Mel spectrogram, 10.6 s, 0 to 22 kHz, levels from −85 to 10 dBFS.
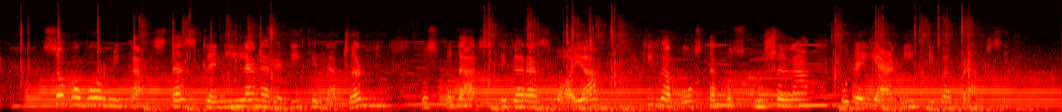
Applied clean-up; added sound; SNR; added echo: none; Brass instrument + Organ; 2 dB; none.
